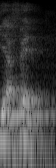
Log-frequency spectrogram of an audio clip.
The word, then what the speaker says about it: Yafet: Aquí le pongo los nombres cómo se pronuncian en hebreo. Shem, Ham y Yafet.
